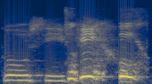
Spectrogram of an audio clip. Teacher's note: La sílaba tónica está en fi.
